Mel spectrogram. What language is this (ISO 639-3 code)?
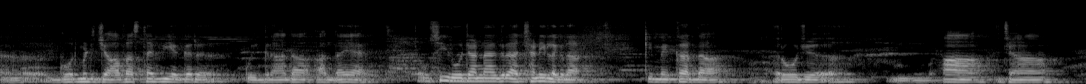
doi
